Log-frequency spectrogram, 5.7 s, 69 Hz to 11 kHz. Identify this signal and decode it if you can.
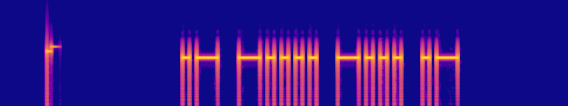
Morse code, heard as a keyed tone, about 17 wpm, 700 Hz. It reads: A6BA
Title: All Cut Numbers - 4-Digit 17wpm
